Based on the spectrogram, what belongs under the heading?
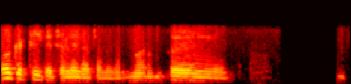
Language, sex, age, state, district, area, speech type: Urdu, male, 30-45, Maharashtra, Nashik, urban, conversation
